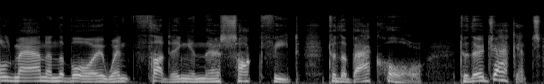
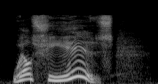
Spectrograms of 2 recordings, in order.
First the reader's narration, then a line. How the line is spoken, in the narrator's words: Paul exclaimed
